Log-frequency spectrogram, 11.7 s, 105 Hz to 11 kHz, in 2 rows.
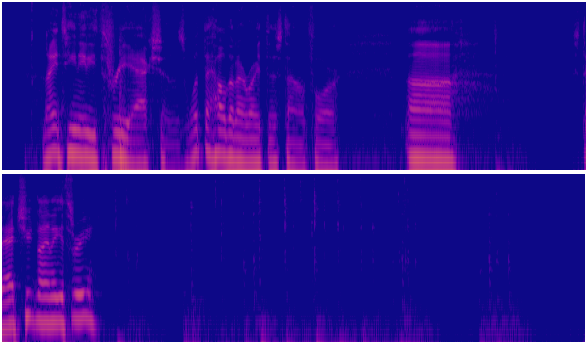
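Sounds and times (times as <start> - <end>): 
speech: 0.4 - 4.8, 5.7 - 6.9
rapid typing on a computer keyboard: 4.9 - 5.1, 6.9 - 11.6.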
